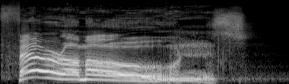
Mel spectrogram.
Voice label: Pheromones Voiceover; Horse Pill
